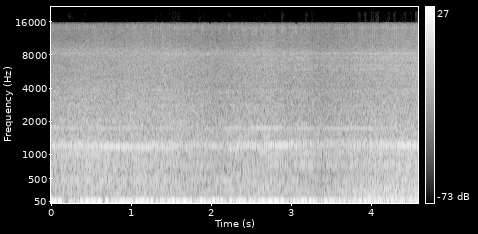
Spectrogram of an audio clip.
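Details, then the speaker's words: BMW E30 six-cylinder race car after cooling system flush and refill: steady, even petrol idle with smooth low rumble, no misses, knocks or ticks; running well, coolant level steadier. "yeah this is the the definitive proof that she's running well"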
